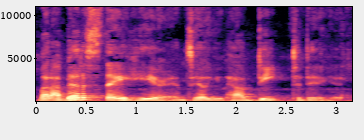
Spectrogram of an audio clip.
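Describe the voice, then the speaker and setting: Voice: mid-range voice, expressive, normal speed, creaky, a little mellow, slight background noise, pitched above the performer's own voice. A storyteller as Brer Rabbit, a sly trickster. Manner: folksy, confident, scheming. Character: sly, boastful trickster rabbit in a Southern folktale.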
